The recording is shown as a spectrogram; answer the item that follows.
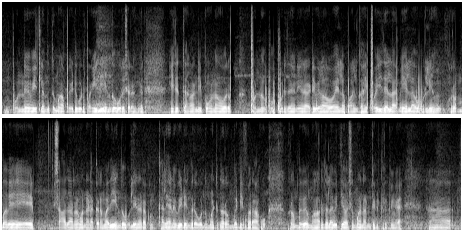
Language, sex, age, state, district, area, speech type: Tamil, male, 18-30, Tamil Nadu, Perambalur, rural, spontaneous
